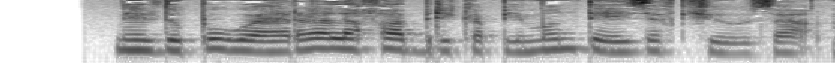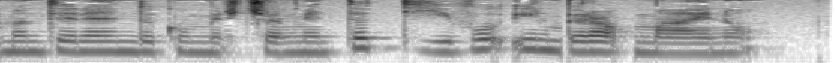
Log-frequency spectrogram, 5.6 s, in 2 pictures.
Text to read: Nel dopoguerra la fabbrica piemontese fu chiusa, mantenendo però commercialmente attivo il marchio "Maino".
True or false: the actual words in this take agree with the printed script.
false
